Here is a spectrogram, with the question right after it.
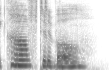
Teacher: even though the word has four syllables, we say comfortable. The stress is on the first syllable.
